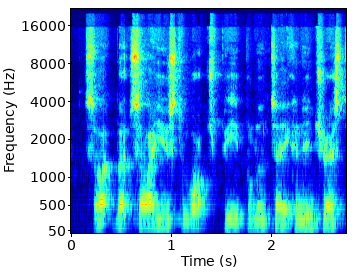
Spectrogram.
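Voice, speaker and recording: The pace is moderate. A man speaks at a medium pitch. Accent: British. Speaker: hypnotherapist and podcast host. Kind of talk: interview conversation. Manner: halting.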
